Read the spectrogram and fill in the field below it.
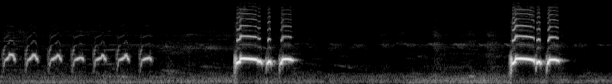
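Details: Local zebra dove in song, meant to get other zebra doves to answer right away: a run of eight short repeated notes, followed by two loud, bright three-note cooing phrases.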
